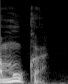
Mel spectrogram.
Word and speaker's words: мука: Крестьяне говорили не мука, а мука, ставя ударение искусственно иначе, подчеркивая, насколько тяжек труд хлебороба.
